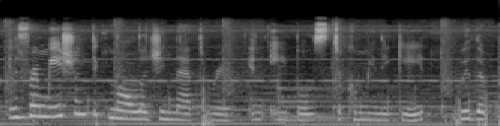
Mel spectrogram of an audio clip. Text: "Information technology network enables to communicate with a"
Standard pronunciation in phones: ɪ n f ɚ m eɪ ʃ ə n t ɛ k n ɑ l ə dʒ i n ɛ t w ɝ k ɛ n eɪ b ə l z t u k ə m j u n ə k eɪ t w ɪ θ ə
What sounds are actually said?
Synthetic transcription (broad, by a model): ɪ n f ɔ m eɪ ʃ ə n t ɛ k n ɑ l ə dʒ i n ɛ t w ɝ k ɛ n eɪ b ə l s t u k ə m j u n ə k eɪ t w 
